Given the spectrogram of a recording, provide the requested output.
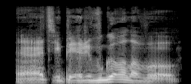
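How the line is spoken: Excited growl. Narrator (Russian): азартно прорычал сержант

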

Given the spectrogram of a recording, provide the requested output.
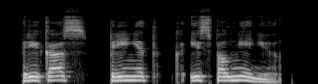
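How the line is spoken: Clipped mechanical voice. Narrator (Russian): отчеканил механический голос

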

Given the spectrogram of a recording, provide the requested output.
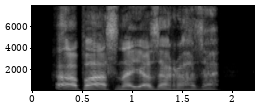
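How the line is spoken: Trembling mutter. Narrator (Russian): весь дрожа пробормотал мистер Грэнт

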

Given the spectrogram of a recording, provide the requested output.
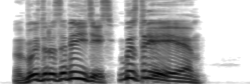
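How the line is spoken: Loud shout. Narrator (Russian): командир конницы разбойников Волчьих Клыков громко крикнул

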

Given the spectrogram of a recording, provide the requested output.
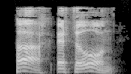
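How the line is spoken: Dangerously light giggle. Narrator (Russian): хихикнула она с опасной легкостью

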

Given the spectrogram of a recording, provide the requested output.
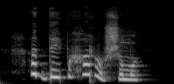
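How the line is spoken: Squeak. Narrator (Russian): пискнула Ри

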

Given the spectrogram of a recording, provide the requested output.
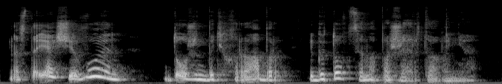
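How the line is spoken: Sad reminder. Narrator (Russian): грустно напомнил он

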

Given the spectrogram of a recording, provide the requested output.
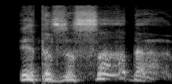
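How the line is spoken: Yell. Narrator (Russian): завопил Манюта

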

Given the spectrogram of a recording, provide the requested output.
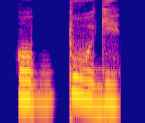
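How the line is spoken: Hoarse whisper. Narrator (Russian): прошептала хрипло

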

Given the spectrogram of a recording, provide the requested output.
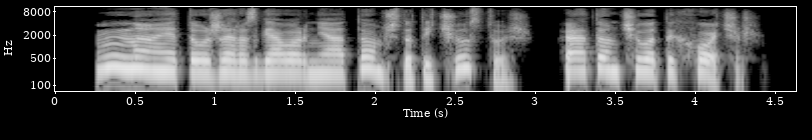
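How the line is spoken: Calm objection. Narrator (Russian): спокойно возразил Вух

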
